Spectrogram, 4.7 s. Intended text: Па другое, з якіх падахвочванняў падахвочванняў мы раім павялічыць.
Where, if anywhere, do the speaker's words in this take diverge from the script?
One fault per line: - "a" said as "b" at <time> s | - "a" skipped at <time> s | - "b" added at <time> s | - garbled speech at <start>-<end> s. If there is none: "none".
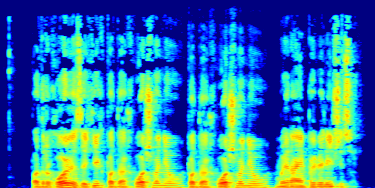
none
